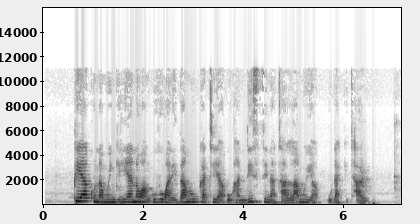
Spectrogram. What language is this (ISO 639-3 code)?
swa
